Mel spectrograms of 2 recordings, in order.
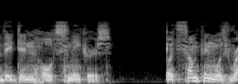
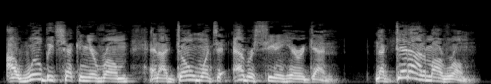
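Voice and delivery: high-pitched, forceful telling-off; angry scolding; 8 semitones higher than usual. A narrator's reading. Mother confronting her drug-dealing son, angry scolding. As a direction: lay down the law, outraged.

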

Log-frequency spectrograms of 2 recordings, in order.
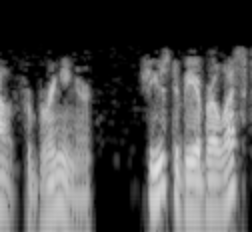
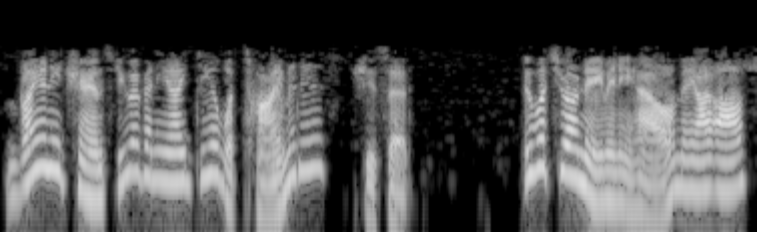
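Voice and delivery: much higher, put-on English accent; 9 semitones higher than usual. A narrator's reading. Woman on the phone putting on an English accent. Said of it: "getting an English accent all of a sudden".

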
